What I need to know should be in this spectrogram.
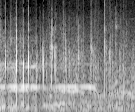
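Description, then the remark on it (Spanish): Scattered applause from a crowd for the mayor at the switching on of Madrid's Christmas lights: sharp, uneven claps over a steady murmur of voices, with a thin sustained tone that fades partway through. “Bueno, sí, aplausos al alcalde.”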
